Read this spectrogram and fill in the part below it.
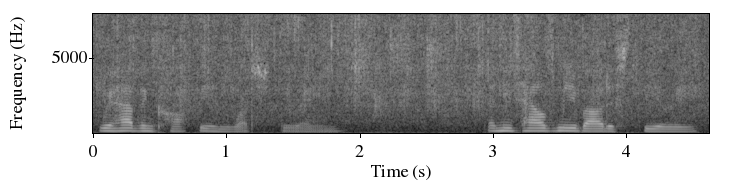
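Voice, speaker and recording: A woman reading a reflective, poetic voice-over narration in a calm, measured way. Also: low-pitched, creaky, noisy background.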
